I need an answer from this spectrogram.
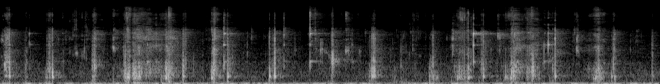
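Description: Close-up chewing of crisp pickled shredded papaya with porridge: a quick run of small wet crunches and mouth sounds, with the porridge sipped from the bowl partway through.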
